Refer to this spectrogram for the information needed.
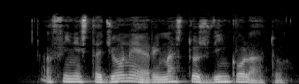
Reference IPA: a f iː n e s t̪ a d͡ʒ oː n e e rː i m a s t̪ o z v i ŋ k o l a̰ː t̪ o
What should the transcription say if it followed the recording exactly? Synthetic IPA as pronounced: a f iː n e s t̪ a d͡ʒ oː n e ɛ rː i m a s t̪ o z v i ŋ k o l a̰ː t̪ o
